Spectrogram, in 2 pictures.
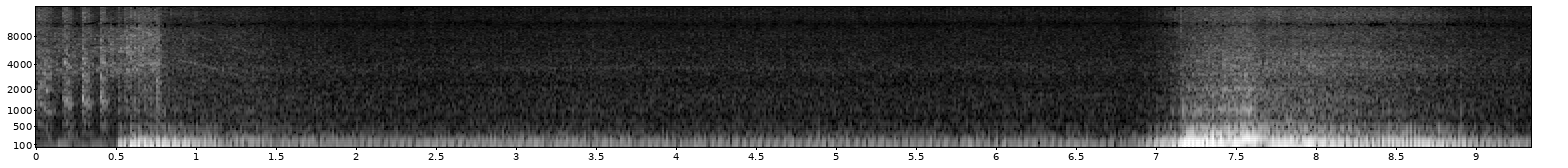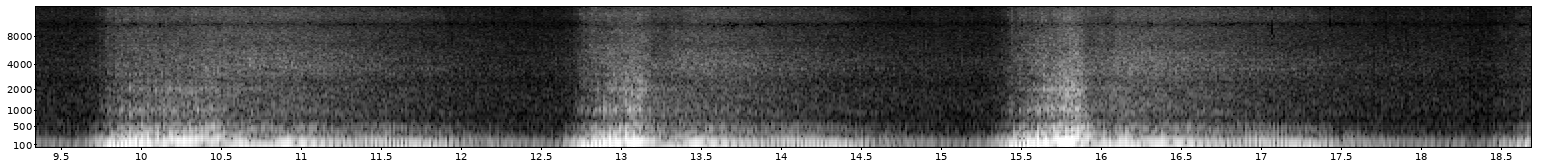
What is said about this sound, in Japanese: ランドクルーザープラド TAVZJ120W、 マフラーは 4WD バーテックス GDA89。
